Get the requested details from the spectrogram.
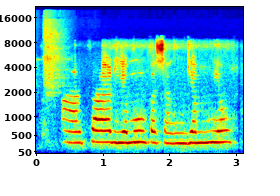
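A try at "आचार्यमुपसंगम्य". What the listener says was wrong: হুম, এখনো স্লাইটলি ওই গিয়া হয়ে যাচ্ছে, ওটা প্র্যাকটিস করবেন।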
